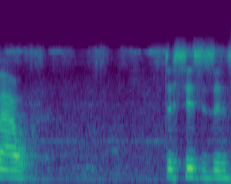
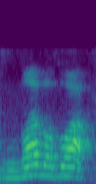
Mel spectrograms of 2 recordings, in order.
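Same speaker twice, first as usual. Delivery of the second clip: usual speaking voice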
